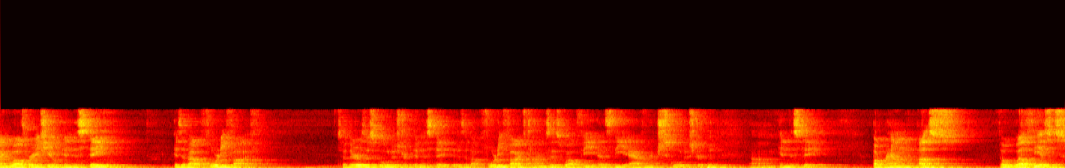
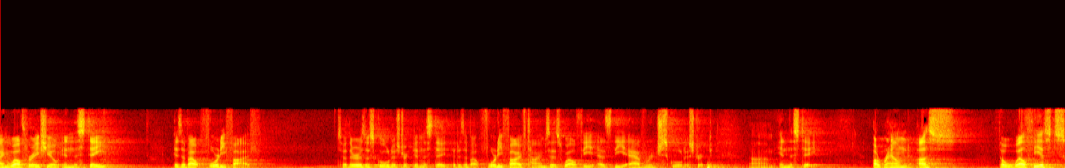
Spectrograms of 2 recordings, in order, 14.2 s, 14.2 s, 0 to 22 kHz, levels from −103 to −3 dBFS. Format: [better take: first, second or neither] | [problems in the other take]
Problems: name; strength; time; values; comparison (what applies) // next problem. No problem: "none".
second | room echo; dies away in 1.1 s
